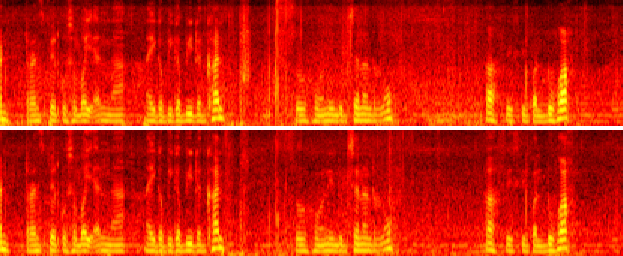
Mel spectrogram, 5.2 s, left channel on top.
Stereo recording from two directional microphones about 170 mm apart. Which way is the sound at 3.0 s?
5° right (ahead or behind).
